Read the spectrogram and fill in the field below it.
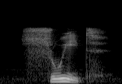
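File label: "sweet", English; RhymeTest; beet not rhyming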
